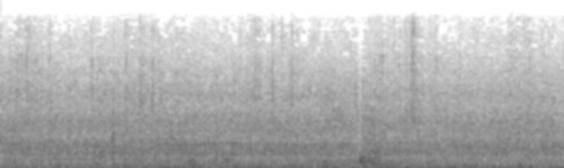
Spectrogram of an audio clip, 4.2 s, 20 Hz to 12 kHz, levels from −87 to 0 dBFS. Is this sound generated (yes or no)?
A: no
